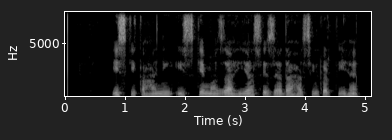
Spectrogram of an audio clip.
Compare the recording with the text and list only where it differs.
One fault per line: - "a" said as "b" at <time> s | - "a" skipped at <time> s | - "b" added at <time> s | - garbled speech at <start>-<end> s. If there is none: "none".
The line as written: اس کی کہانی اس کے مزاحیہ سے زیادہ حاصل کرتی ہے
none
